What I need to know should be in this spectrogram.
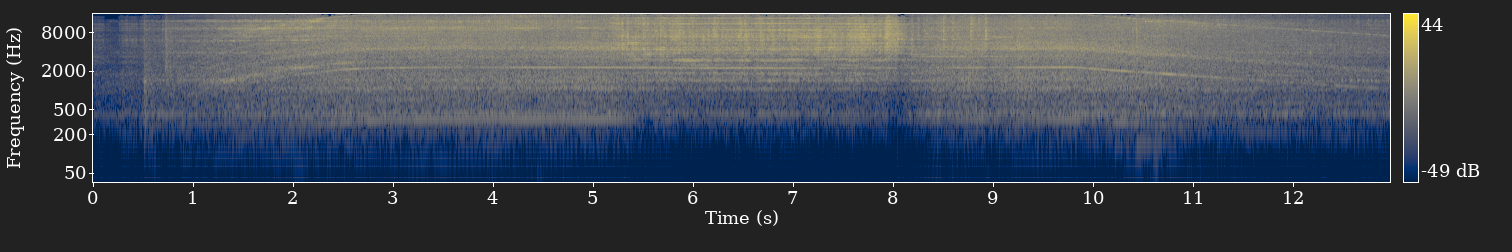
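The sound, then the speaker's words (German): A power saw starts up and cuts through a piece of wood for stage scenery. A loud, steady, high whine climbs in pitch as the motor spins up, holds through a long cut with a brief dip midway, then drops as the machine winds down. “Und dann legen wir das Stück Holz da drauf. Müssen natürlich vorher abmessen, wie groß und was wir absägen wollen. Und dann starten wir mal die Maschine. Achtung, jetzt wird es etwas laut.”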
